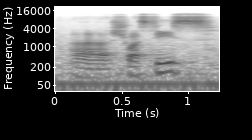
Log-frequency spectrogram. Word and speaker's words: choisissent: And then the il, elle for the they form of the verb, choisissent, you just pronounce it up until the other two S's, and then you kind of stop.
